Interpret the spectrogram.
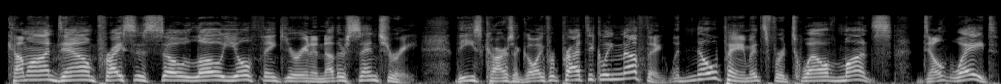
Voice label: Prices So Low M, Commercial, used car dealership, male announcer without accent, advertisement; (human voice speaking); Broadcast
